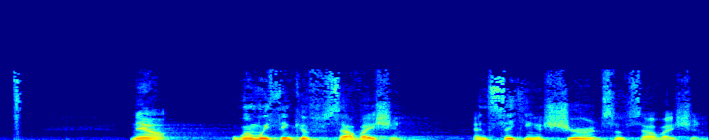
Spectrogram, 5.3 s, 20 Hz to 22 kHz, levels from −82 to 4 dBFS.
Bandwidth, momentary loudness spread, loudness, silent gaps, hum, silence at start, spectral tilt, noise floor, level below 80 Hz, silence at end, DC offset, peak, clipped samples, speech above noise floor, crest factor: 11.5 kHz; 14 LU; -26 LUFS; none; none; 0.1 s; -6.5 dB/octave; -68 dBFS; -68 dBFS; 0.05 s; under 0.1%; -8 dBFS; under 0.1%; 43 dB; 18 dB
